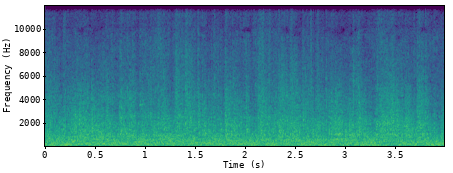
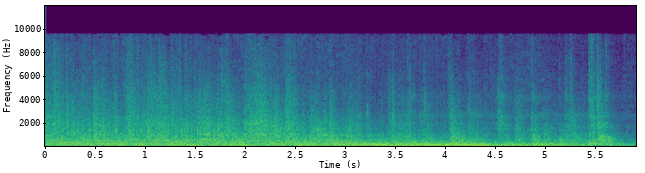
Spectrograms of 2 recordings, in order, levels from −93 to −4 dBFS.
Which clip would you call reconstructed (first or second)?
first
